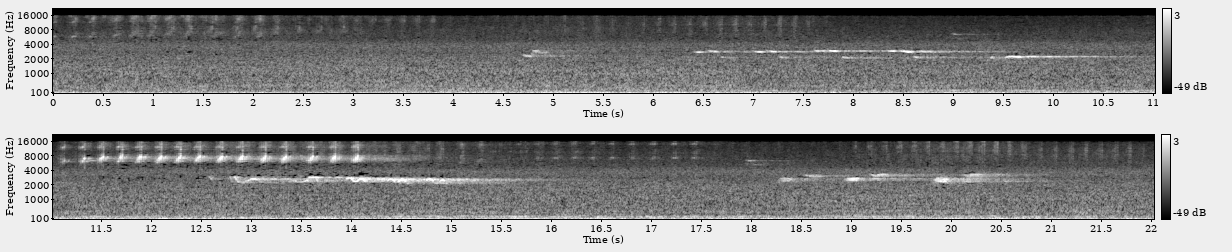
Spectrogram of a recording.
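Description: Birds singing in long, even whistled notes, with a very high, rapidly pulsing trill that is loudest about halfway through, over a steady low rumble.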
